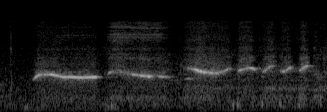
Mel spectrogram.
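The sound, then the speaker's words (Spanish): A series of high-pitched whistled tones, a long sustained note followed by shorter gliding whistles that rise and fall, clear and fairly loud with no talking. “Importantísimo el tono y la entonación. Lo que hablamos por la boca. Los tonos agudos”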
